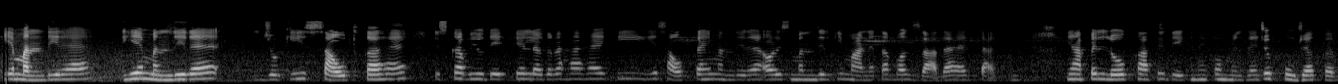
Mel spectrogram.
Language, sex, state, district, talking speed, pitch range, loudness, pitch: Hindi, female, Bihar, Jamui, 205 wpm, 215-250 Hz, -29 LUFS, 235 Hz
